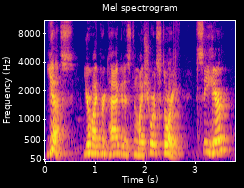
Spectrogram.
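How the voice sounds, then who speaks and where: A man's voice: high voice, lively intonation, measured pace, fairly bright tone, echoey room, voice pushed up. A man doing a bossy exasperated author. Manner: insistent, lecturing, exasperated.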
